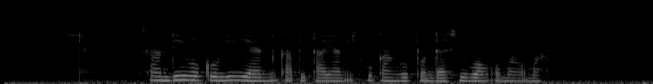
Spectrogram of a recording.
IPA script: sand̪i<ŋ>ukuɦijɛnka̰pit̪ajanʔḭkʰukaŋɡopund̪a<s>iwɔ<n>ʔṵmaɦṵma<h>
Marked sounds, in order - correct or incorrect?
correct, correct, incorrect: ŋ, correct

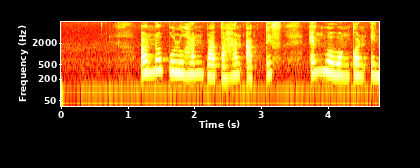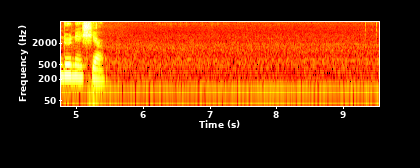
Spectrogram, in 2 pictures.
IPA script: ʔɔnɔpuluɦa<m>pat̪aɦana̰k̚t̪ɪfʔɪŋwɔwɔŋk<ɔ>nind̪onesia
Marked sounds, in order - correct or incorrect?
incorrect: n, correct

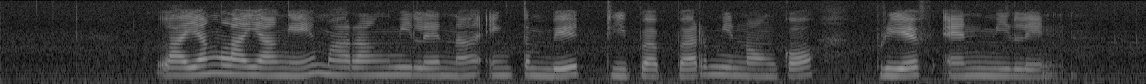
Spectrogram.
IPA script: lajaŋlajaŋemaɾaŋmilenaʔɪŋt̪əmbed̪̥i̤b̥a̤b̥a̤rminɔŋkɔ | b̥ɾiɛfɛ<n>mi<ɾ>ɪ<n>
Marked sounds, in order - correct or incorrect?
correct, incorrect: l, correct

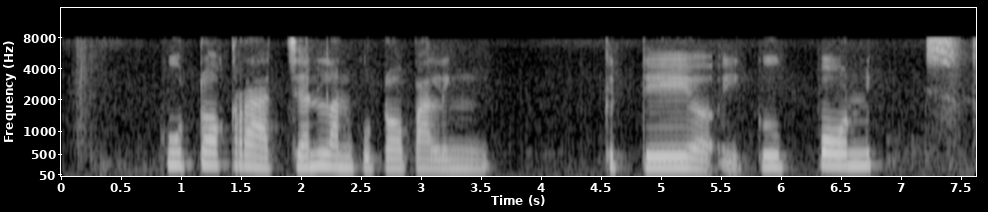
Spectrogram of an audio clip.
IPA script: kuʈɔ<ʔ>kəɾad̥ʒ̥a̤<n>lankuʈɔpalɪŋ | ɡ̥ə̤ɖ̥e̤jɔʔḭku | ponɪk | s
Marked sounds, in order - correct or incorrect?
incorrect: none, correct

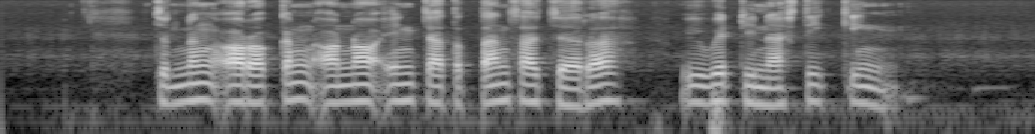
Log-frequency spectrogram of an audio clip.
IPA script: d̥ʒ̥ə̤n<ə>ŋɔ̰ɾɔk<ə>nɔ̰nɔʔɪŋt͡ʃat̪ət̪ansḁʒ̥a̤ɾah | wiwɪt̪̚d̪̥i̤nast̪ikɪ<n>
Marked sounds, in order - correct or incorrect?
correct, correct, incorrect: ŋ

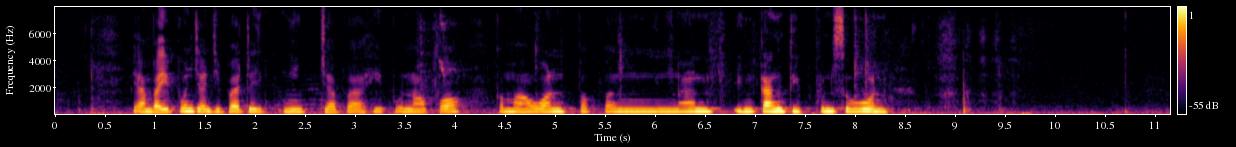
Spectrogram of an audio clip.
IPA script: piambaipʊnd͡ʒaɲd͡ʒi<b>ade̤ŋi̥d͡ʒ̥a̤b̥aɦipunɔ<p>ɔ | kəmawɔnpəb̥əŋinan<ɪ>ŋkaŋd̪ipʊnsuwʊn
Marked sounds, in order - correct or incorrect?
correct, correct, incorrect: i

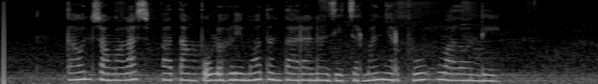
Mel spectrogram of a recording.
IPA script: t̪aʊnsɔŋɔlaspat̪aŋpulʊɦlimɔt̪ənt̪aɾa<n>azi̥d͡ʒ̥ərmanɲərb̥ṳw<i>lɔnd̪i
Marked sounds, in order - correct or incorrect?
correct, incorrect: a

